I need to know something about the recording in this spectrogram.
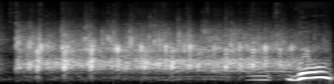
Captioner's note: audience applauds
